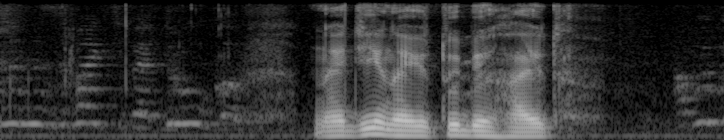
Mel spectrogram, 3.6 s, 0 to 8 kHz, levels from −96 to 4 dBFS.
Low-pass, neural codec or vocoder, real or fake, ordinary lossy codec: 7.2 kHz; none; real; none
